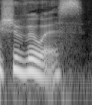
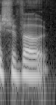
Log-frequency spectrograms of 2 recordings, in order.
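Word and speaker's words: Shavuot: Lauren Shabu I mean depending on the ashkanazi versus the you know uh uh spartic uh uh pronunciation but uh he's saying shuis I would I would probably say shote but he but shuis is also said I I know what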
